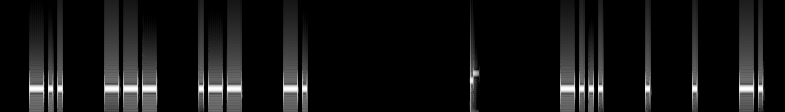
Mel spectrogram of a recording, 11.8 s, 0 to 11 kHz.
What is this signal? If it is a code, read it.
Morse code, heard as a keyed tone, about 17 wpm, spaced as for 10 wpm, 700 Hz. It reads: DOWN BEEN
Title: 3x Character Spacing - Top 100 Words - 17wpm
